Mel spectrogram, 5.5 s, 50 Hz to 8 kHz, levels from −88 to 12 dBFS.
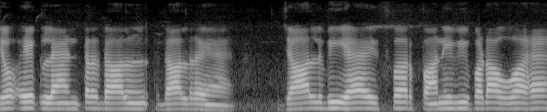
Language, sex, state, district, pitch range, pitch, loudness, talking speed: Hindi, male, Haryana, Rohtak, 145-155 Hz, 150 Hz, -17 LUFS, 185 wpm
